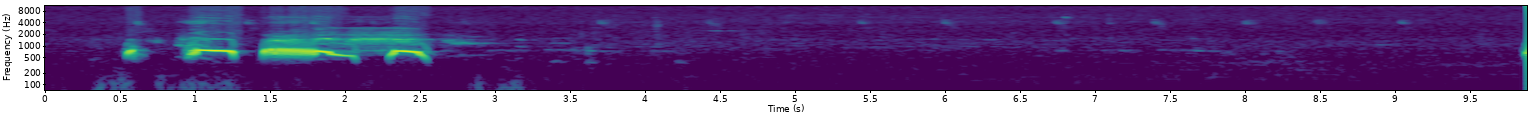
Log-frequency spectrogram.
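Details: Spotted dove used as a lure bird, cooing once to draw in wild doves: a quick note, a level coo, a long grating coo and a falling final coo, then faint low thumps and a long silence.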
